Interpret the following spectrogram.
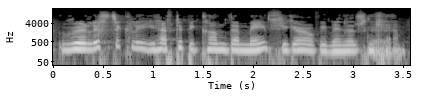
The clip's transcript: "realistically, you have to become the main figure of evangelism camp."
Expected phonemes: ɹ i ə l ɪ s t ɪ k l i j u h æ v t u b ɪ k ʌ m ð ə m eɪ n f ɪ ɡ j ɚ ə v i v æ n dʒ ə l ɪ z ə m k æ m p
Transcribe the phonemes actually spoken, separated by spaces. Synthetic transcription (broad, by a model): ɹ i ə l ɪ s t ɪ k l i j u h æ f t u b ɪ k ʌ m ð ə m eɪ n f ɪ ɡ j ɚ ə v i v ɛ n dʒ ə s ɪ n k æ m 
